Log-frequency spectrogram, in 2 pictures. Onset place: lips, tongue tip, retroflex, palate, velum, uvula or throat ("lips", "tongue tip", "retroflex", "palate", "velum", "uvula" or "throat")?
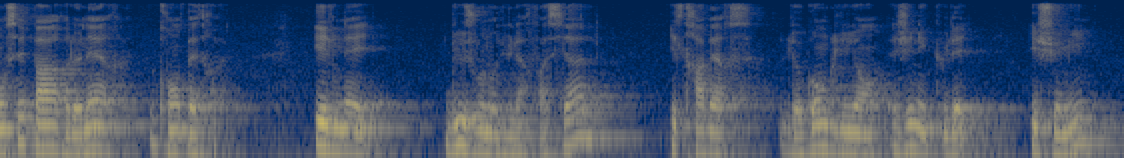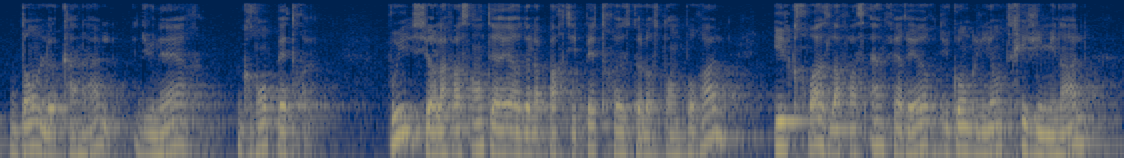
tongue tip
